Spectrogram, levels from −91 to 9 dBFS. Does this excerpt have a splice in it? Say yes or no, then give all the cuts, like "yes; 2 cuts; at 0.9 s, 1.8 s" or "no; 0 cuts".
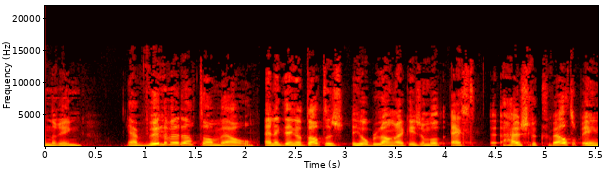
yes; 1 cut; at 2.1 s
